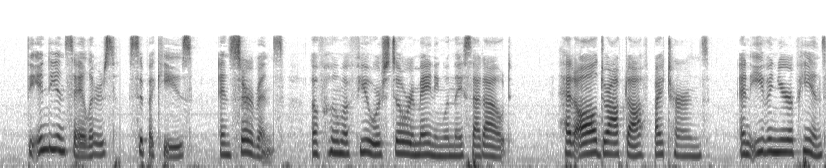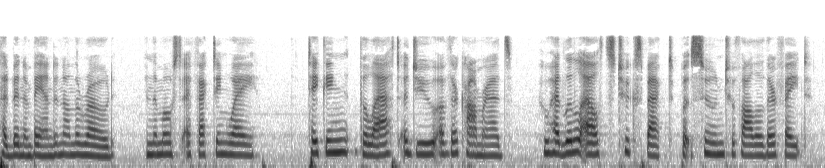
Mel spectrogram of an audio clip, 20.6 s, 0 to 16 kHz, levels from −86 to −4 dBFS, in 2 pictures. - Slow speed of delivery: No, average, 165 wpm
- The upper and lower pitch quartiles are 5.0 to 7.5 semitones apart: No, average, 2.8 semitones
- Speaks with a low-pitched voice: No, high, 210 Hz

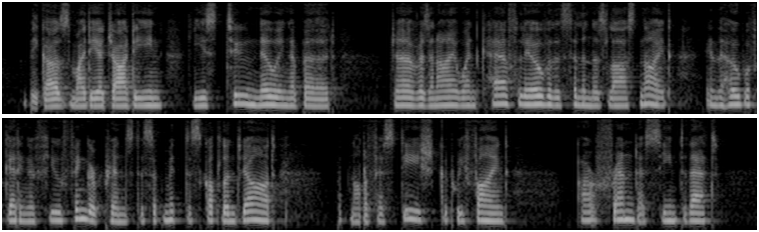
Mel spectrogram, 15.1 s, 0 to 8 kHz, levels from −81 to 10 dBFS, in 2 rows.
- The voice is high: No, medium, 160 Hz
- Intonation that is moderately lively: No, narrow, 2.2 semitones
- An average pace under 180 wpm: No, average, 185 wpm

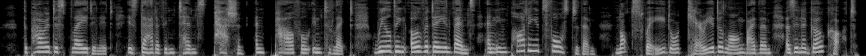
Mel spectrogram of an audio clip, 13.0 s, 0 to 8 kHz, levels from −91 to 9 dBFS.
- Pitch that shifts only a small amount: No, average, 3.6 semitones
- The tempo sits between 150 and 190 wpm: Yes, average, 165 wpm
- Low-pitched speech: No, high, 215 Hz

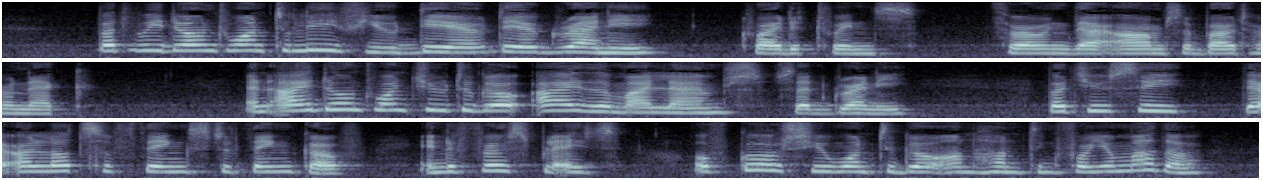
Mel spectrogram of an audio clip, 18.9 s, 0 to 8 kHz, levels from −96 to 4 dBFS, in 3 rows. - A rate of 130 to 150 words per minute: No, average, 180 wpm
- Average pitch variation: No, wide, 6.0 semitones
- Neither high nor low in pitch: No, high, 245 Hz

